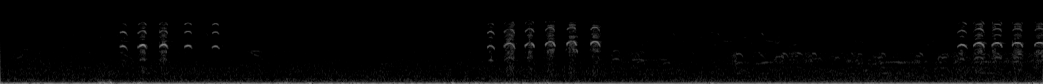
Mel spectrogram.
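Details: Osprey pair at their lakeside nest at Salt Point, mating at dawn on 9 April 2021 around 6:22 am, nest camera: three bursts of about six quick, high, clipped whistled notes, spaced a few seconds apart, over steady low background rumble.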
